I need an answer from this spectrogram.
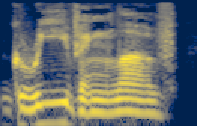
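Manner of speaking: usual speaking voice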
